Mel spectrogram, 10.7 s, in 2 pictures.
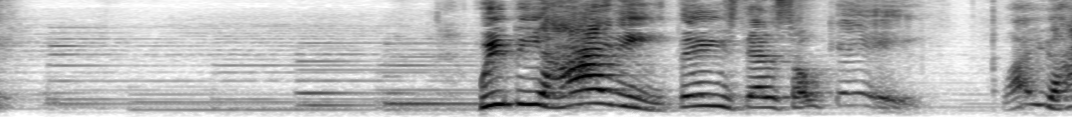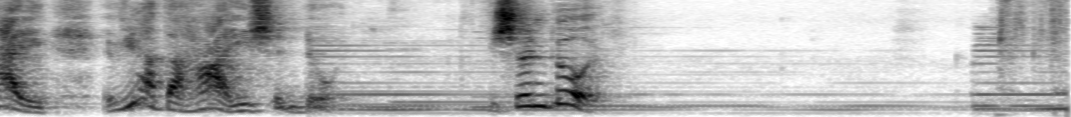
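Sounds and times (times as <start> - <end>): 
speech: 2.4 - 7.2, 7.8 - 8.5
wine being poured into a glass: 10.3 - 10.7.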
